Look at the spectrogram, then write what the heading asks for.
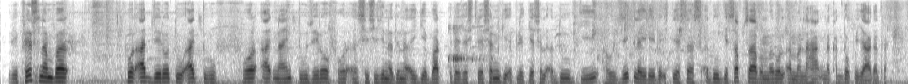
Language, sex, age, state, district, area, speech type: Manipuri, male, 45-60, Manipur, Churachandpur, rural, read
